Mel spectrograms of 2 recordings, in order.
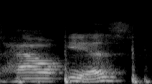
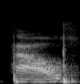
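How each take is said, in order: First: It is said as two separate words. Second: It is run together into one syllable. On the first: "the actual term is how is" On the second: "in Texas we pronounce it hows"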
